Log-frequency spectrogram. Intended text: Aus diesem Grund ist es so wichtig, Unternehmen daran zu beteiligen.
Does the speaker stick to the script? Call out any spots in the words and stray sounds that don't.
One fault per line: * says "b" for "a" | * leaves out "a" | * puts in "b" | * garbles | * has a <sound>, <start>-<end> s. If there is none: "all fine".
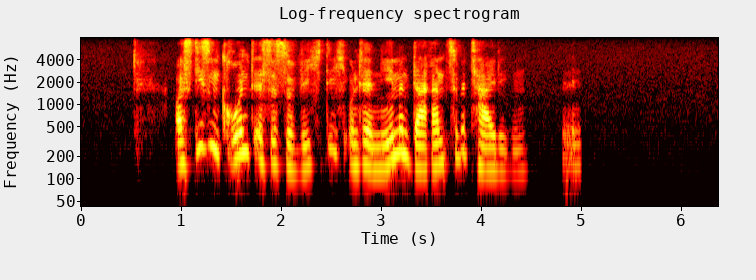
* has a laugh, 4.8-5.0 s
